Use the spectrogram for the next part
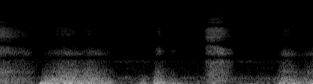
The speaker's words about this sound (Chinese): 不要觉得害羞，现在弟弟的喘息对我来说，这世界上最好听的天籁。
